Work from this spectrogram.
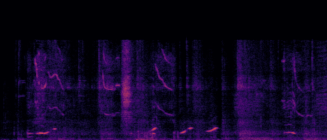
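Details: Jack Russell Terrier whimpering in short rising whines near one to two kilometres of pitch, several quick upward slides spread over three seconds, with faint higher squeaks and light background hiss.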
